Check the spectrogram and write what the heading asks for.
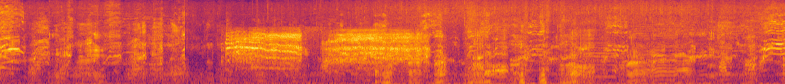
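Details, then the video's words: Several pigs squeal and grunt together. Harsh, high-pitched screams come in long bursts, mixed with shorter rough grunts and overlapping squeaks, and the noise stays loud and crowded throughout. "pig sound"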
